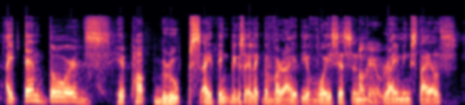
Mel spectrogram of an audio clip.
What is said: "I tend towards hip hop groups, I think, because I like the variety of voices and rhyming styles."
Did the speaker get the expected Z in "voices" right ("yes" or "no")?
no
